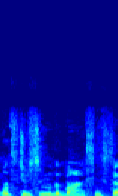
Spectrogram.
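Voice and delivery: plain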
